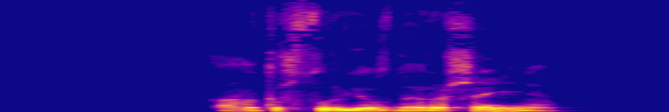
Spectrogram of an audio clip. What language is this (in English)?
Belarusian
